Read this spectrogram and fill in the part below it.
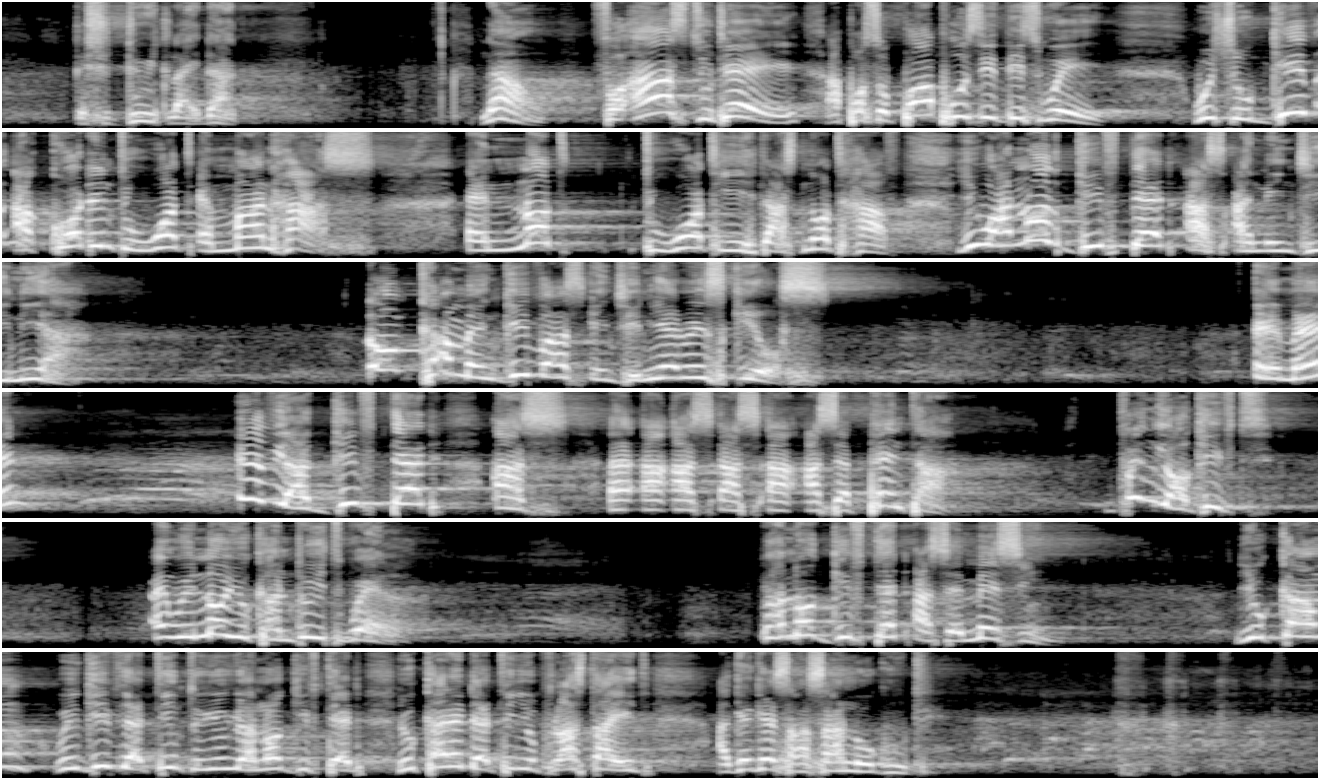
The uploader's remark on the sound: Sermon preached at CBC Shiashie Campus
